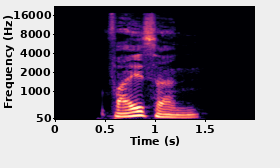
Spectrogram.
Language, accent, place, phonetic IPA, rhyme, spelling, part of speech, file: German, Germany, Berlin, [ˈvaɪ̯sɐn], -aɪ̯sɐn, Weißern, noun, De-Weißern.ogg
- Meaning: dative plural of Weißer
